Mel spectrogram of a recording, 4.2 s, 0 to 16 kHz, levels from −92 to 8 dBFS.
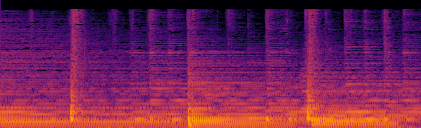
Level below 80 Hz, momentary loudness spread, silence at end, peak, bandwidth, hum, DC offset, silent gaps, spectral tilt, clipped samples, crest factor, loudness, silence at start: -32 dBFS; 8 LU; 0 s; -4 dBFS; 13.5 kHz; none; 0.6%; none; -7 dB/octave; under 0.1%; 20 dB; -24 LUFS; 0 s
